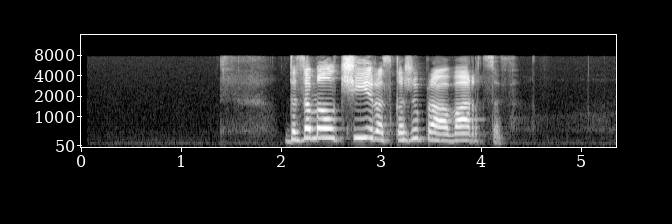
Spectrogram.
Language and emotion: Russian, angry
